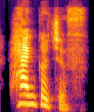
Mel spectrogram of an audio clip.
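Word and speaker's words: handkerchief: इसका प्रोनंसिएशन होता है हैंकर। काइंड ऑफ हम डी को साइलेंट कर देते हैं। डी को उतना अच्छे से प्रोनाउंस नहीं करते। हम कहते हैं हैंकरचिफ।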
